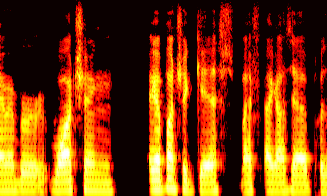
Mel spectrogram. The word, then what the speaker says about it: GIF: guy who invented it says that they're GIFs, Yeah, but but everyone then you calls them spell it GIFs.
